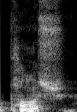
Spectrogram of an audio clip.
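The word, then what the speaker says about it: Pasch: Valentine's Day modern times Easter or Posh pronounced POS was observed by religious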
